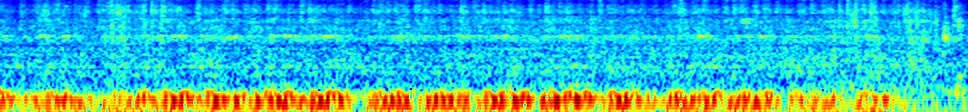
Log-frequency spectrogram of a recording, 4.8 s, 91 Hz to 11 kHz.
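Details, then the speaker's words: 1990 Jeep YJ 4.2L 5-speed with carburetor problems, warm: low uneven lumpy idle sagging below 1000 rpm, barely running then stalling; rough idle near stalling, owner thinks carburetor needs work. "I'm kind of having to keep my foot on it just a little bit to keep it running cuz as soon as it starts to drop below a th000 it wants to sputter and die"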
